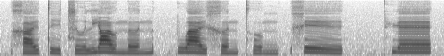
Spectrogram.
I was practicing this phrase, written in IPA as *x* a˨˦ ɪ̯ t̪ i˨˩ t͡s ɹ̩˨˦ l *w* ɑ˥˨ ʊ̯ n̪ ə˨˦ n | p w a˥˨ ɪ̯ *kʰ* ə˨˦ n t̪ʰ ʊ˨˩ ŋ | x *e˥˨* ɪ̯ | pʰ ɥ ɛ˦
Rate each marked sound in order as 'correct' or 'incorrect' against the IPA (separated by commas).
correct, incorrect, incorrect, correct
